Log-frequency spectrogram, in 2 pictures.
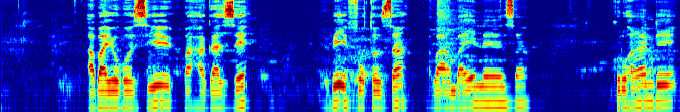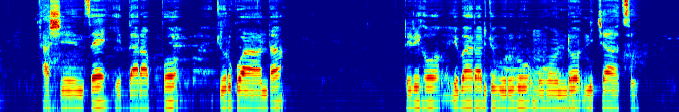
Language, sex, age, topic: Kinyarwanda, male, 18-24, health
